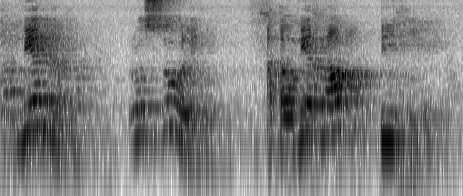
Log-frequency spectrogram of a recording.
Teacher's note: Nun mati bertemu dengan ro. Masuknya ke dalam idgham apa? Bila gunnah.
